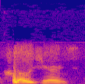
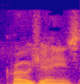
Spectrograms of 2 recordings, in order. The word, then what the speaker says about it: Crozet's: I don't think Crozet's, and I might be mispronouncing it. It looks like Crozier's. – Crozier's, yeah. – Crozet's, that's the right way to say it.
